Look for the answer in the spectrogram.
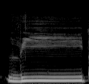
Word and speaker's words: Leigh: Lee? I think that's how you pronounce L-E-I-G-H. – Last time I said Lee and you said Lay.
